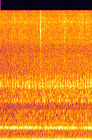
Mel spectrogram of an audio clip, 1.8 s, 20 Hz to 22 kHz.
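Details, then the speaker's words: Mercedes CLK 500 (W209, M113 V8), after fresh fuel and lubricant for a crank-no-start problem; it now starts on the first try and holds fuel pressure around 60 psi; steady, smooth, even idle with no misses or knocks: normal idle. "so as you can see the car starts with the first start which is a very good thing"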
